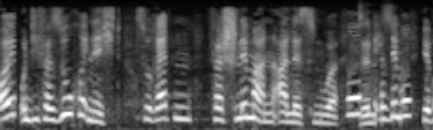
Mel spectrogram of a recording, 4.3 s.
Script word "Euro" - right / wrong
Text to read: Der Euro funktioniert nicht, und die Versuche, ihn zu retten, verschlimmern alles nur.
wrong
